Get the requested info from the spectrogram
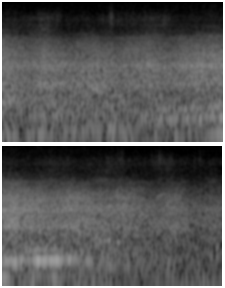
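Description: Intermodal freight train rolling past at a distance: a steady rumble of wheels on rails, with a low hum that swells from about three seconds in and then fades.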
